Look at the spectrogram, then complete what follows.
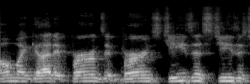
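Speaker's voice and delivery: mock frantic screaming. Retelling a woman's screams heard in an exorcism video, retelling frantic screaming. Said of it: "just screaming so frantically".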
